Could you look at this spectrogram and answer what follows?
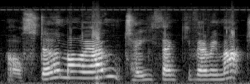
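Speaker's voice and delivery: put-on high, loud cranky old woman; grandma voice. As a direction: nag the boy like a spiteful old grandma.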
